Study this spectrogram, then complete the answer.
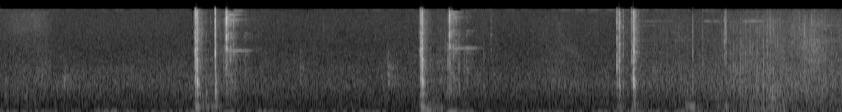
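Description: Suitcase latches click open.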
